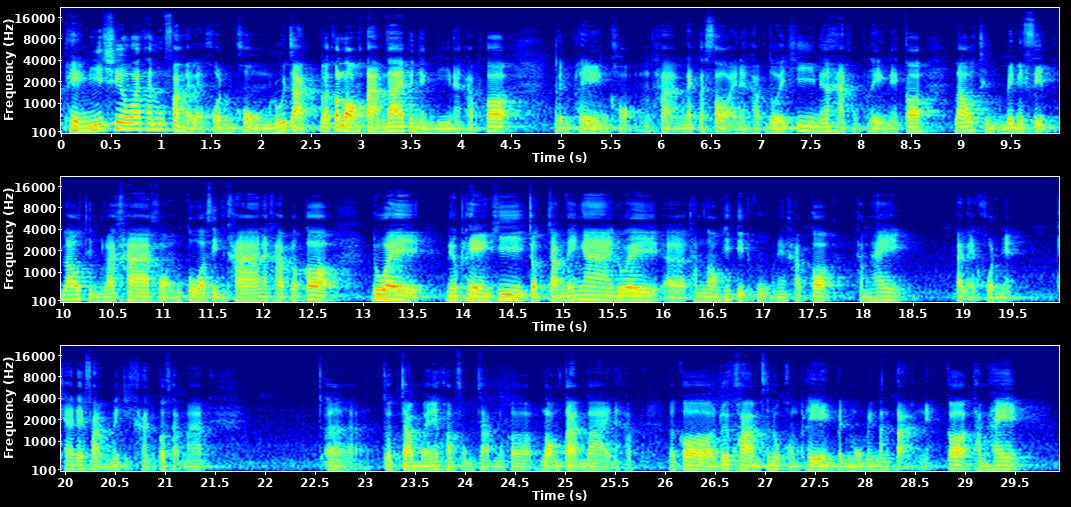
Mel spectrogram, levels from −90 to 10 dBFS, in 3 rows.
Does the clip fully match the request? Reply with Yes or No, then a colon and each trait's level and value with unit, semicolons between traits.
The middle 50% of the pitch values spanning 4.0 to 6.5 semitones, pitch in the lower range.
No: average, 3.6 semitones; low, 115 Hz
